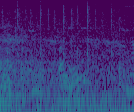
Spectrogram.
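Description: Near-silent open-air ambience with faint bird calls.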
